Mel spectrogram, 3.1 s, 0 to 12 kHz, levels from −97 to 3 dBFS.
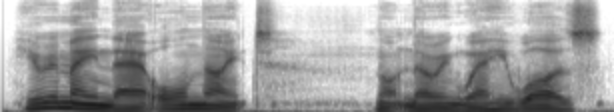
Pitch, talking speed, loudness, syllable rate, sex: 105 Hz, 195 wpm, -16 LUFS, 6.2 syllables/s, male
